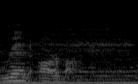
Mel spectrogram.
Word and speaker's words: Auerbach: Lenny Wilkens is a really good ball player, great coach, and just for the record, it's Red Auerbach.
